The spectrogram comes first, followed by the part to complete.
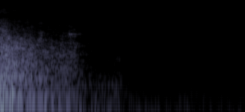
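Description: A loud crash from the attic overhead, its noise dying away over about the first second.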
